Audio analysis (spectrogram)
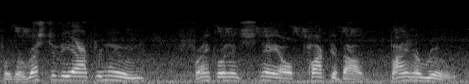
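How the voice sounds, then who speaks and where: A man's voice: fairly high pitch, lively intonation, moderate pace. A man reading a children's story aloud as a police officer, recorded outdoors. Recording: dull lo-fi outdoor recording, traffic noise.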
